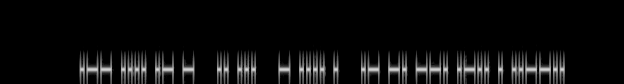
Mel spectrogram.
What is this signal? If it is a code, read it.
Morse code, heard as a keyed tone, about 34 wpm, 700 Hz. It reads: WHAT IS THE ANGLE?
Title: Sentences from Top 1500 Words 35wpm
